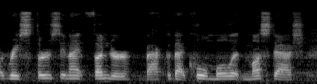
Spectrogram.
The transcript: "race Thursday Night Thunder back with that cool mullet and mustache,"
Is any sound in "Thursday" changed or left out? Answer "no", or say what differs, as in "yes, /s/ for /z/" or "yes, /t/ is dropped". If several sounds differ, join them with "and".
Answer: no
